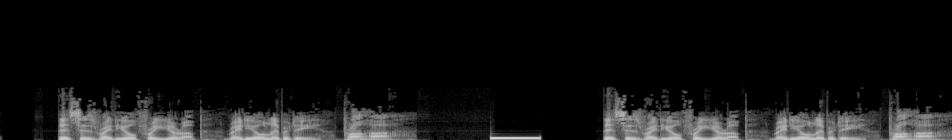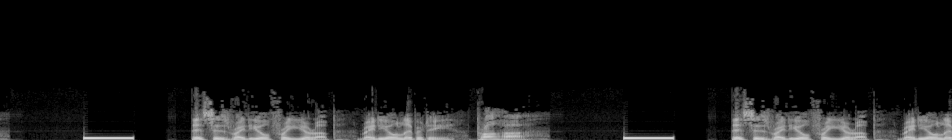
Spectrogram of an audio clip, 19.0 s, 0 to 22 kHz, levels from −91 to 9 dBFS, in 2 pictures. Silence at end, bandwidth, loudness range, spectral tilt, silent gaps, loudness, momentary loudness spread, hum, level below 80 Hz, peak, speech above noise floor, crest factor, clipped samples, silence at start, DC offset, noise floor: 0 s; 6.8 kHz; 3 LU; -7.5 dB/octave; none; -19 LUFS; 11 LU; none; -34 dBFS; -4 dBFS; 68 dB; 14 dB; under 0.1%; 0.6 s; under 0.1%; -87 dBFS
